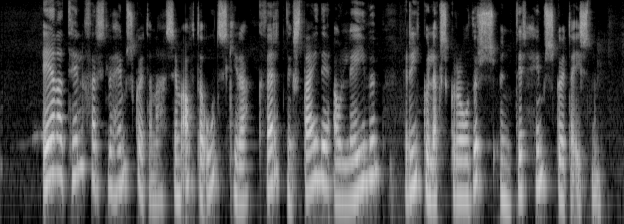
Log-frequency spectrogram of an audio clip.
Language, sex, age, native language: Icelandic, female, 40-49, Icelandic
